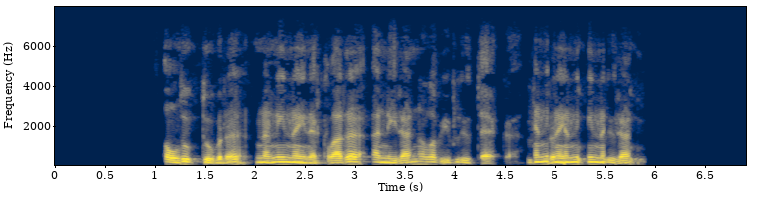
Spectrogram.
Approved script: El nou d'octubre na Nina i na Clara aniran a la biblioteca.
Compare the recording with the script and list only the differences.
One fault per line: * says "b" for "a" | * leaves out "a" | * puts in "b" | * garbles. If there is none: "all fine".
* leaves out "nou"
* garbles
